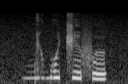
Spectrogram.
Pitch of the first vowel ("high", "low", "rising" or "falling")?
high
